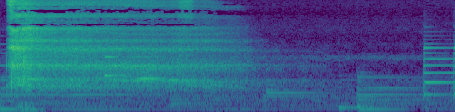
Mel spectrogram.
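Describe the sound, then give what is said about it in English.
A deep breath is drawn in and let out, a long, soft, airy rush of breathing that lasts about three seconds and fades into quieter background. “let's take a deep breath in, and let it out.”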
